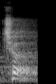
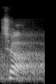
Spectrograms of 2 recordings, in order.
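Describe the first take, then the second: First: The sound slides out from a t-like stop. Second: The sound has no t-like stop at the start. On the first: The speaker calls it right. "టా నుంచి జారి ఛ ఛ" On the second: The speaker calls it wrong. "Not చ"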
